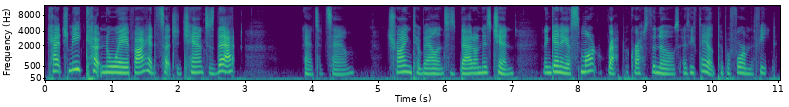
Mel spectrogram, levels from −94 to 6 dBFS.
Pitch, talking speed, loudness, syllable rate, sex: 230 Hz, 200 wpm, -22 LUFS, 5.5 syllables/s, female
